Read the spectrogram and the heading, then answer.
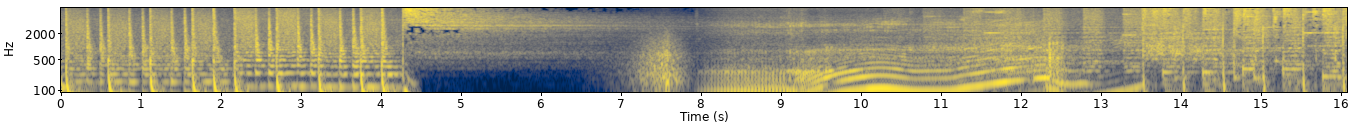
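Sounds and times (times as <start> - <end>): brief whoosh: 6.9 - 8.0
car engine revving: 7.2 - 13.9
electronic music: 10.4 - 16.0.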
